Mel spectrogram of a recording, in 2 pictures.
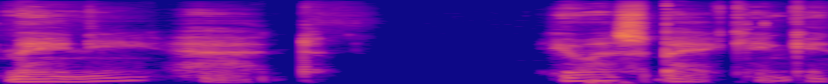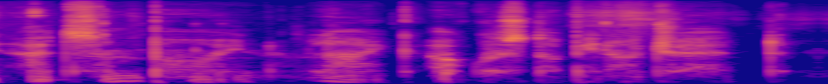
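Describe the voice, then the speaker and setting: A man narrating soft-spoken ASMR in a breathy, husky whisper, deliberately repeating names and phrases. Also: deep voice, steady tone. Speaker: host of an ASMR history channel.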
